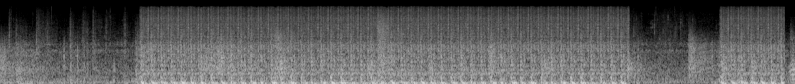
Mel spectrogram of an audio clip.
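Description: Sustained close machine-gun and rifle fire in the World War II shooter Rising Storm/Red Orchestra 2, dense rapid bursts rattling almost continuously, briefly thinning near the start and again toward the end.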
